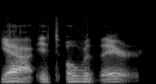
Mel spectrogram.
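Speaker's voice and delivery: put-on annoyed tone. Retelling how a man answered someone asking for pizza, imitating an annoyed reply. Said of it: "he got so annoyed".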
